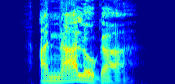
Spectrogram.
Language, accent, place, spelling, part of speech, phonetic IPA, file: German, Germany, Berlin, Analoga, noun, [aˈnaːloɡa], De-Analoga.ogg
- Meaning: plural of Analogon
